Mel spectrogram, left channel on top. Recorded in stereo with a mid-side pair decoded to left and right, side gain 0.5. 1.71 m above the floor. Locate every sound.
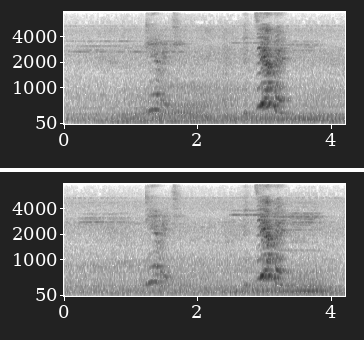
1.2 s a shout: 45° right, 0.8 m; by 3.4 s 30° left, 1.2 m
